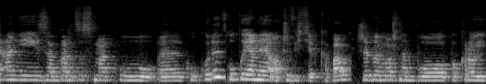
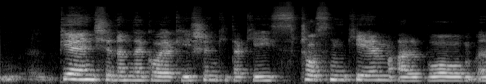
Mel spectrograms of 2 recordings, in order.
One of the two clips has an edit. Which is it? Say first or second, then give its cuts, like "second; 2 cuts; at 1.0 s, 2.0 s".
first; 2 cuts; at 2.3 s, 3.5 s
